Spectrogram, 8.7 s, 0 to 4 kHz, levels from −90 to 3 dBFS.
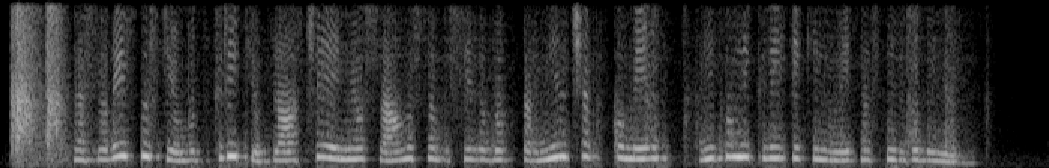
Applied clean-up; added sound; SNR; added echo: neural mask model RNNoise.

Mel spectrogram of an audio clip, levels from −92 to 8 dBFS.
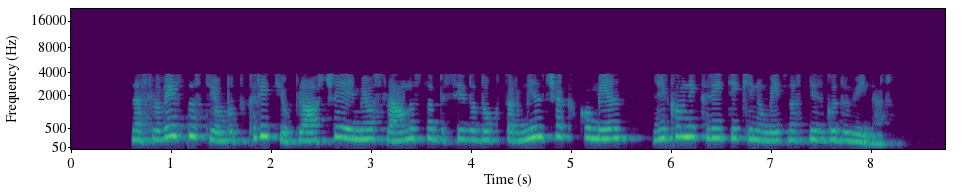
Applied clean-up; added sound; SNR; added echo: none; none; none; none.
